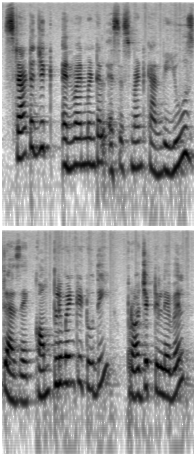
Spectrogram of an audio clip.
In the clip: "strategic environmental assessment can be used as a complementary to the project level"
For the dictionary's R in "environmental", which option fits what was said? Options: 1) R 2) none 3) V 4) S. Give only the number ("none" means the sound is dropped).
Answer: 2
